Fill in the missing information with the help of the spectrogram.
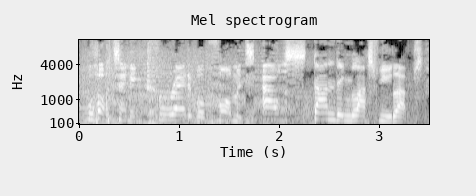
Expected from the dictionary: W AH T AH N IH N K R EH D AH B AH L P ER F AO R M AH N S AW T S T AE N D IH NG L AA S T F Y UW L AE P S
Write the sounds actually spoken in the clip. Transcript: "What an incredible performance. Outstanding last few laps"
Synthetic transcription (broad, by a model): W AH T AH N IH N K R EH D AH B AH L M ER UH M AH N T AW T S T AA N D IH NG L AA S T F Y UW L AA P S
